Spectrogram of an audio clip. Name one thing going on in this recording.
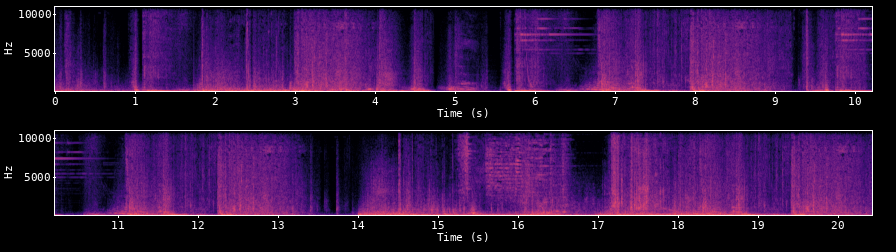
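Punches and blows land with heavy thuds.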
